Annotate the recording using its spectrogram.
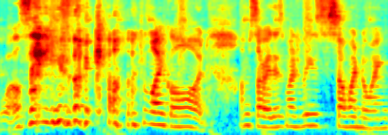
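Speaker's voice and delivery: composure cracking into laughter; giggling. Real, not acted. Reader losing it over the goblin confession, giggling. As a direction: burst out laughing mid-read. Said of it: "without laughing".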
